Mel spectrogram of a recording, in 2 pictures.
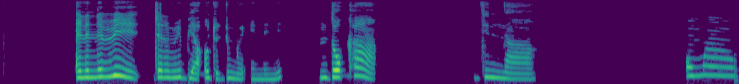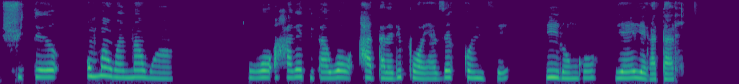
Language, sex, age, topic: Oshiwambo, female, 18-24, agriculture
